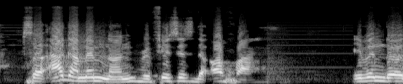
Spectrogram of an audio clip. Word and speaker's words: Agamemnon: So Agamemnon refuses the offer, even though the others opt for it. Agamemnon is spelled A-G-A-M-E-M-N-O-N, Agamemnon.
